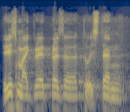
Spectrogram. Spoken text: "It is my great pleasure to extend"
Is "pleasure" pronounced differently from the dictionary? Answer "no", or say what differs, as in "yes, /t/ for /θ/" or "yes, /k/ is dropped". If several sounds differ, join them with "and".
yes, /z/ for /ʒ/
